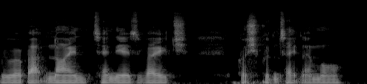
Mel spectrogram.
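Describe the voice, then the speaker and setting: Against a quiet background, a man with a London accent speaks in a very deep, low voice with monotone, flat intonation. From South London. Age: 50s. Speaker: mental health and inclusion worker with past prison time. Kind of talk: podcast interview, life story.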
